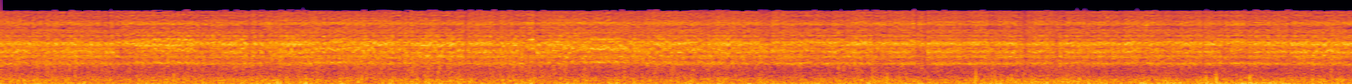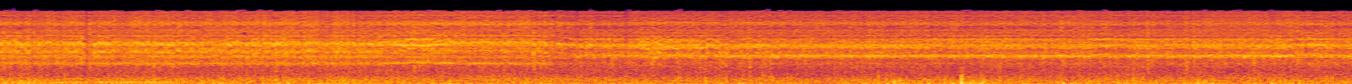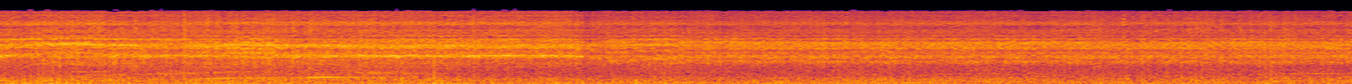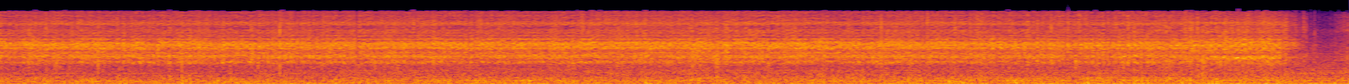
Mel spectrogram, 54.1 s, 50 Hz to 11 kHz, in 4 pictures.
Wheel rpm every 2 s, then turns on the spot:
190, 200, 200, 200, 200, 200, 190, 200, 200, 190, 160, 160, 160, 160, 160, 160, 140, 110, 110, 120, 120, 110, 110, 110, 110, 110, 70.
none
